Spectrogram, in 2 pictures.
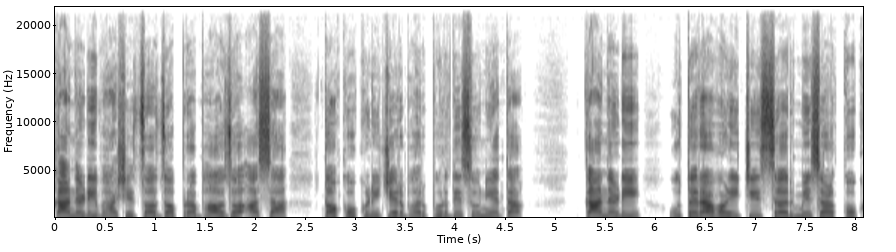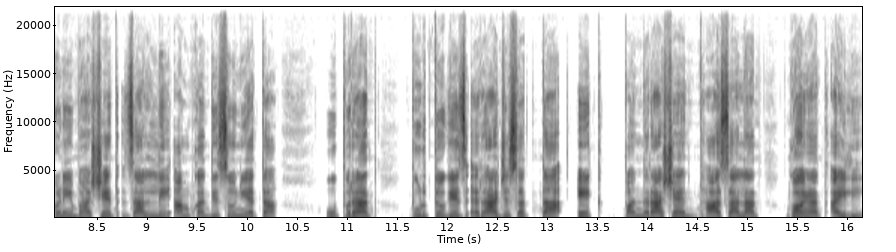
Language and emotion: Goan Konkani, neutral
